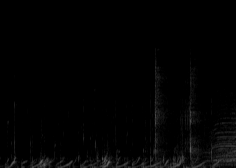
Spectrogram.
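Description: Animated bubbling sound effect: a rapid string of short, rising bloops, like bubbles rising through water, with two sharp ticks near the end.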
